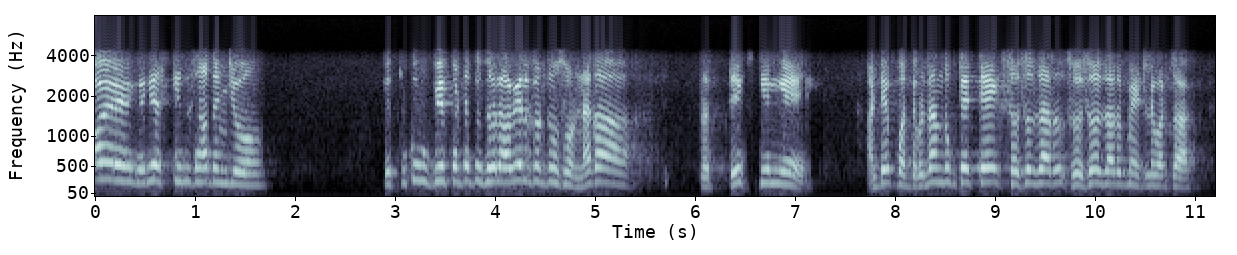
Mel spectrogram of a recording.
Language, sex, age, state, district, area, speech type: Goan Konkani, male, 60+, Goa, Canacona, rural, conversation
